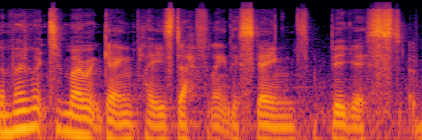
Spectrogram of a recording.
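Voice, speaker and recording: The voice is a man's. Audible room echo follows his words. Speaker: gaming let's play creator. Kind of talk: gameplay commentary. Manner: halting, many fillers.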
